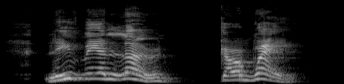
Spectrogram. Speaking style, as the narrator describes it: he cried

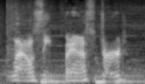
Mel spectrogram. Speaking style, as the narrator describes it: the little guy yelped

